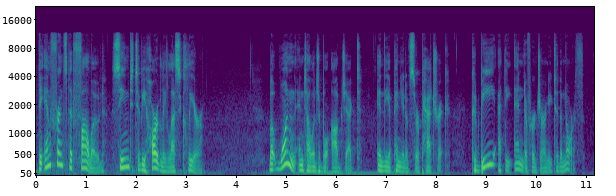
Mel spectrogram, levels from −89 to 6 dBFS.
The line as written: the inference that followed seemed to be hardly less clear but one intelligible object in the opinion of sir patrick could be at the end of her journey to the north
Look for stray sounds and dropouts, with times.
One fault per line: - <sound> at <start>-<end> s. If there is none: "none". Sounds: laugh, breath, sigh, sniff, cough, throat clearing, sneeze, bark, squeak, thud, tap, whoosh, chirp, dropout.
none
